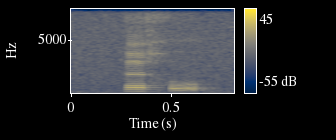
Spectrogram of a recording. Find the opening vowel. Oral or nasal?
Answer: oral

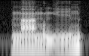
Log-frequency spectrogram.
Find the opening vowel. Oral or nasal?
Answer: oral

